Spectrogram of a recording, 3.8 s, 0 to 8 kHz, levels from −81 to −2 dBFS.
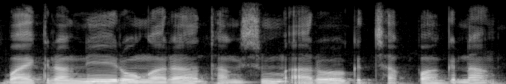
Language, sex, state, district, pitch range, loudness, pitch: Garo, male, Meghalaya, West Garo Hills, 110-130 Hz, -18 LUFS, 115 Hz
